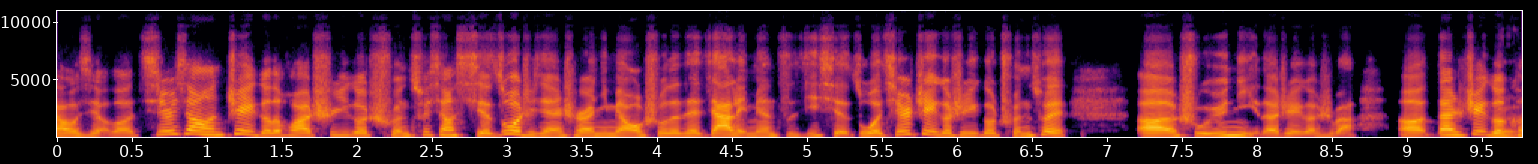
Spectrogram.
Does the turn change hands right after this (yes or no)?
no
